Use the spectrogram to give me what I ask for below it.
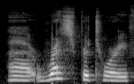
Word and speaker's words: respiratory: So it's on the first syllable and then the fourth. But the strongest is on the first syllable. Respiratory.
